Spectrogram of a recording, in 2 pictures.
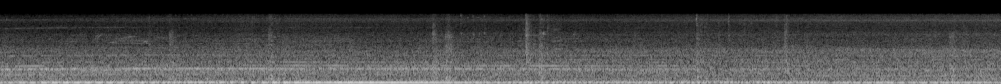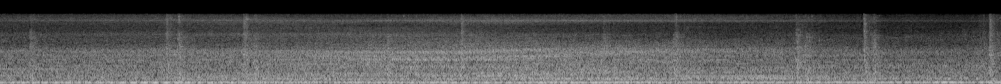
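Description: Subarna Express passenger train rolling past: a steady low rumble of the coaches on the track, with scattered clicks of wheels over rail joints.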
